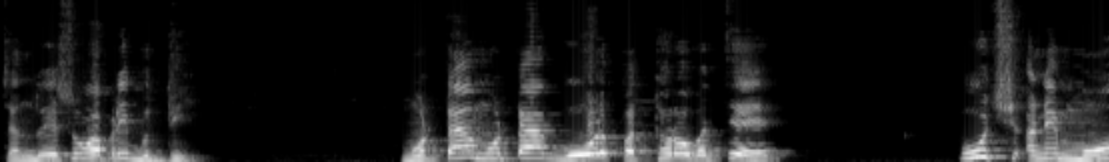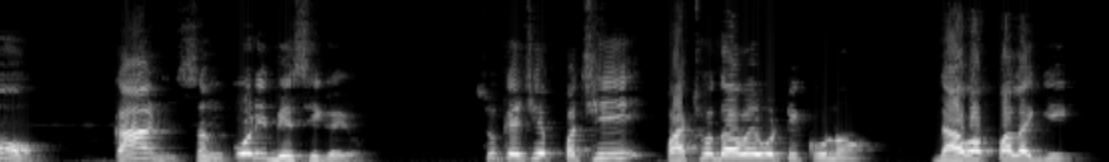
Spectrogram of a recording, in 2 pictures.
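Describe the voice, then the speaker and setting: A man's voice: sits high, unhurried, pauses often, lo-fi sound. A man teacher reading a children's story aloud, repeating each line and asking his pupils questions about it. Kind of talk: reading and explaining a school lesson.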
